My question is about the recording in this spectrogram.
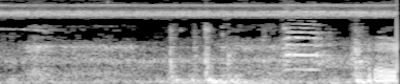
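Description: Chickens clucking faintly, with one short, clear cluck about one and a half seconds in and a few light knocks just before it.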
